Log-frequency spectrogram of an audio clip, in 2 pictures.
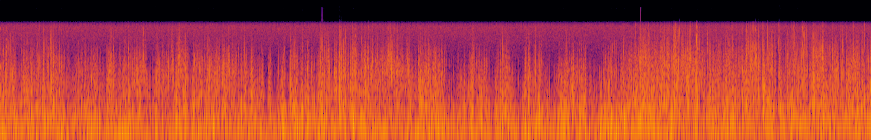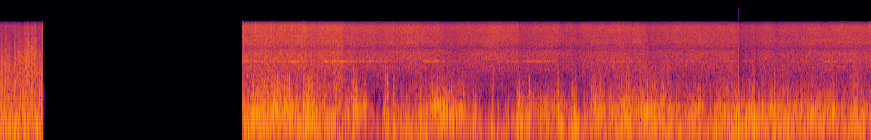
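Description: Wind rumbles and buffets loudly outdoors.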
